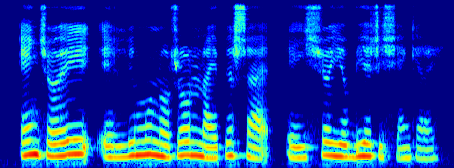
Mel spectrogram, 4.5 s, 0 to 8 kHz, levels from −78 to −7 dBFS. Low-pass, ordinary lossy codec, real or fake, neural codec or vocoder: 7.2 kHz; none; real; none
